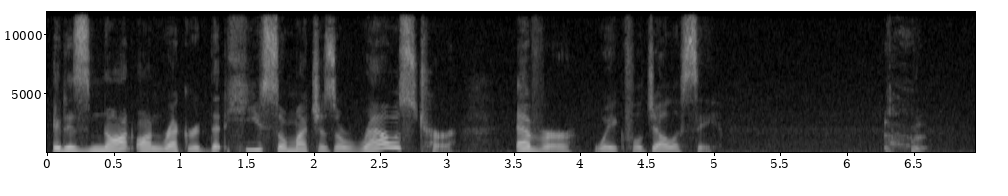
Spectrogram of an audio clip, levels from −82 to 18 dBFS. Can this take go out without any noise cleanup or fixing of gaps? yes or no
no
